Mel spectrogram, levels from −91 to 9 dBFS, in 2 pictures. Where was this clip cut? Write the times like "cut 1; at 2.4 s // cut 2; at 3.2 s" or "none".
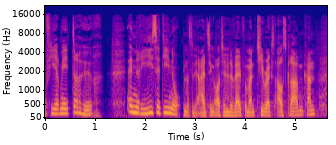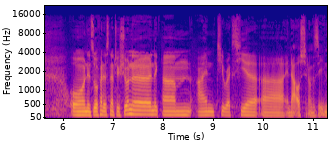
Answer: cut 1; at 2.8 s // cut 2; at 7.9 s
